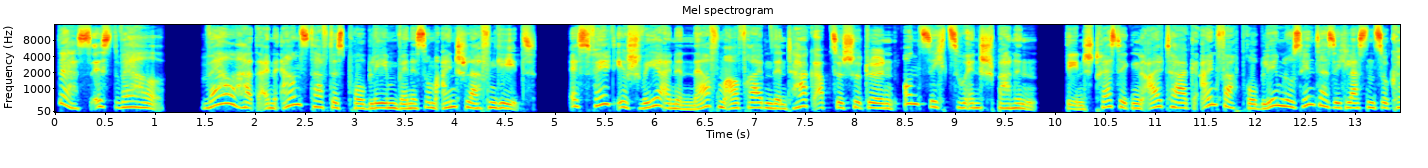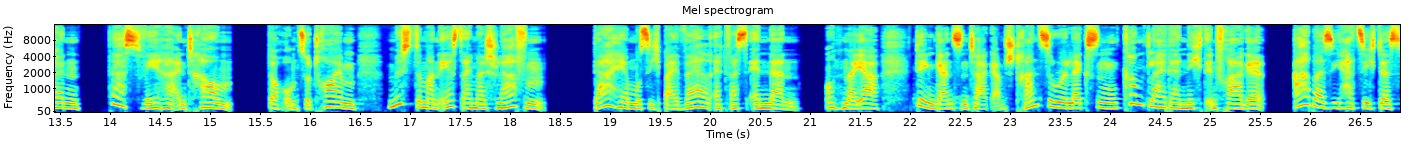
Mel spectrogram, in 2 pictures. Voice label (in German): videovertonung; dreampad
